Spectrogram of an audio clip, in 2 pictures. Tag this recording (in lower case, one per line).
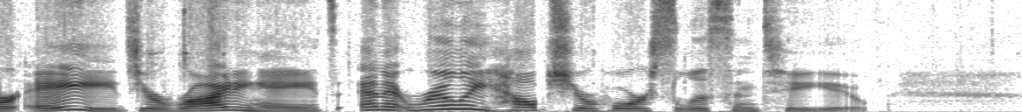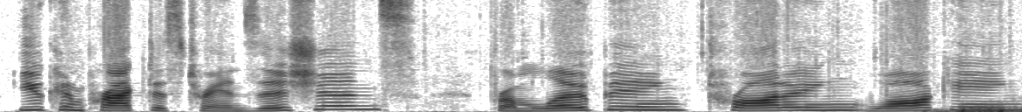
speech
